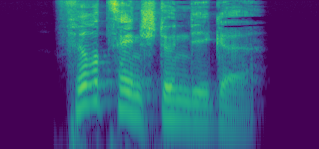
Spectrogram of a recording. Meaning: inflection of vierzehnstündig: 1. strong/mixed nominative/accusative feminine singular 2. strong nominative/accusative plural 3. weak nominative all-gender singular
- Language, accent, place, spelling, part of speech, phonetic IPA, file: German, Germany, Berlin, vierzehnstündige, adjective, [ˈfɪʁt͡seːnˌʃtʏndɪɡə], De-vierzehnstündige.ogg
